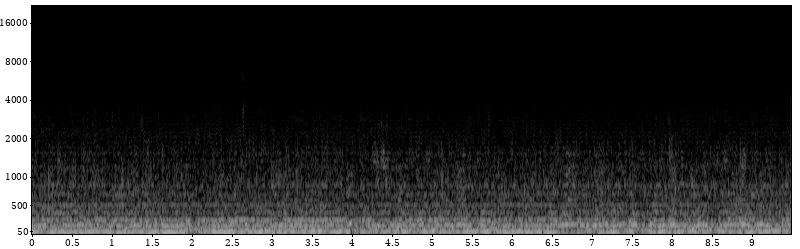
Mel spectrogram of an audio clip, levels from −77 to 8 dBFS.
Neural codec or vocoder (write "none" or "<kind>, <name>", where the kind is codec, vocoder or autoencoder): vocoder, BigVGAN v2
